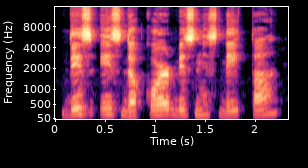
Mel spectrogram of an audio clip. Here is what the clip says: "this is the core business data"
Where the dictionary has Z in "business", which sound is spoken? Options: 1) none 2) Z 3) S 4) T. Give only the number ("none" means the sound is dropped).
3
